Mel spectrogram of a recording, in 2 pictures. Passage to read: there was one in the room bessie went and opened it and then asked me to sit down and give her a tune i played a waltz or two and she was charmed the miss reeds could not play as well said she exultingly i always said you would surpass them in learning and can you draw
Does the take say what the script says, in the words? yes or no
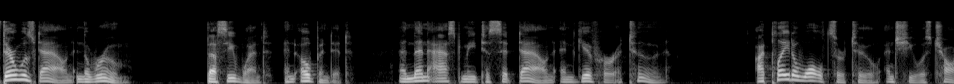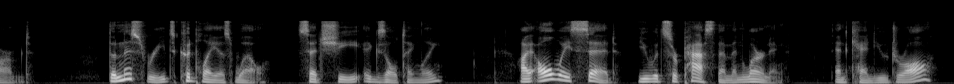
no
